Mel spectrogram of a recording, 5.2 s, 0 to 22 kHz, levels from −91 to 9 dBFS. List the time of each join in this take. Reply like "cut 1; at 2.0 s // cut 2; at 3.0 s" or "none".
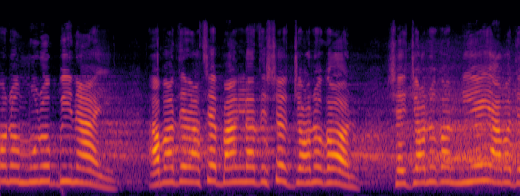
none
